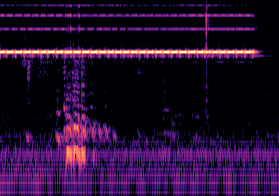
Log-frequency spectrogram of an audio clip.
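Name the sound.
fire alarm being tested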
